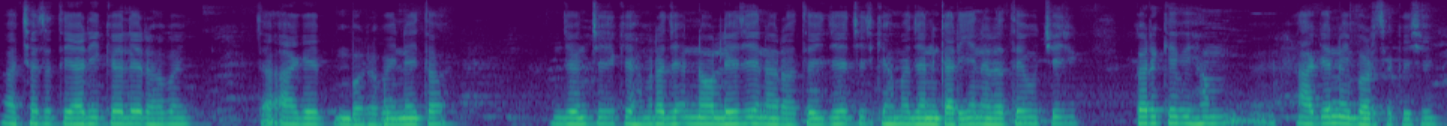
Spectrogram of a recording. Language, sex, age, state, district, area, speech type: Maithili, male, 45-60, Bihar, Sitamarhi, rural, spontaneous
